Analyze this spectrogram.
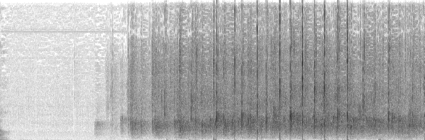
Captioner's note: applause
